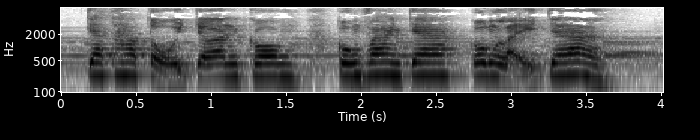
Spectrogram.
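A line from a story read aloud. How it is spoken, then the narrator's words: Hurried pleading. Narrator (Vietnamese): vội năn nỉ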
